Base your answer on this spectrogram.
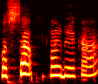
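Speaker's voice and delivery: sweet, cute, very high cutesy little voice. Retelling what a streamer said on stream: imitating a cute voice. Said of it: "Cute voice".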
